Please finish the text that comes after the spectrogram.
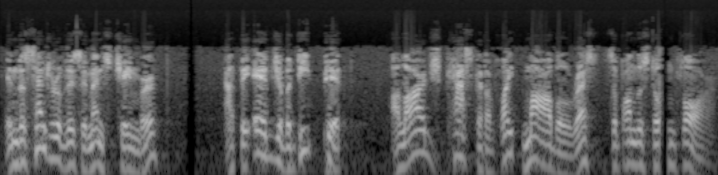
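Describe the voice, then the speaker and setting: A male narrator with a very husky, mid-pitched voice reads in the theatrical manner of 1930s radio. His delivery is measured and portentous, and the old recording is muffled. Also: big pitch swings. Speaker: narrator of an adventure serial.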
